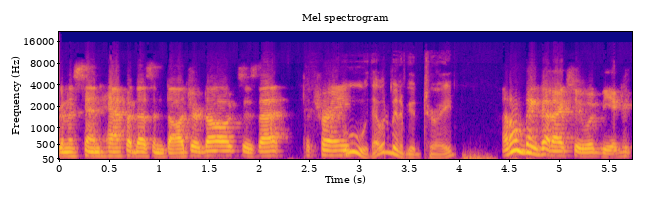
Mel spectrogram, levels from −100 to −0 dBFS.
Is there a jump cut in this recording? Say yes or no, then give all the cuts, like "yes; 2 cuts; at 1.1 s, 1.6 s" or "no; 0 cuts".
yes; 2 cuts; at 3.5 s, 4.4 s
